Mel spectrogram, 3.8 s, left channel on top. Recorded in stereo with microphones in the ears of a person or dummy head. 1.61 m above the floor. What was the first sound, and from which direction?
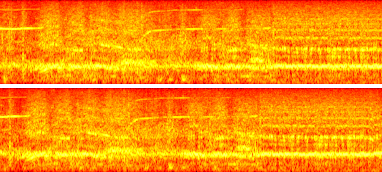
Only background noise.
